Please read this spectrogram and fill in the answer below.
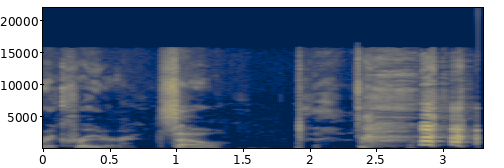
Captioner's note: laughs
